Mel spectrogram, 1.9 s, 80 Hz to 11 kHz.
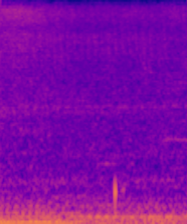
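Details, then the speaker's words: Dodge Charger AWD Hemi, accident-damaged, rattle suspected from heat shields, while driving: smooth low V8 rumble with no metal rattle; major rattle and engine click gone, though a buzzing remains under throttle. "Now the streets are dead because it was the F1. [Music] Yeah, it's gone."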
